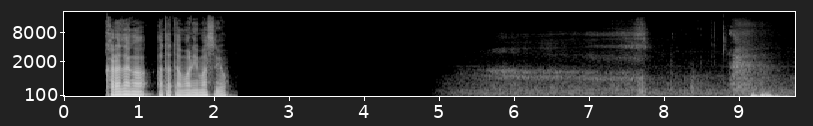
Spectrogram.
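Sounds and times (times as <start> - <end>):
speech: 0.6 - 2.3
slurping hot tea: 5.6 - 8.5.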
